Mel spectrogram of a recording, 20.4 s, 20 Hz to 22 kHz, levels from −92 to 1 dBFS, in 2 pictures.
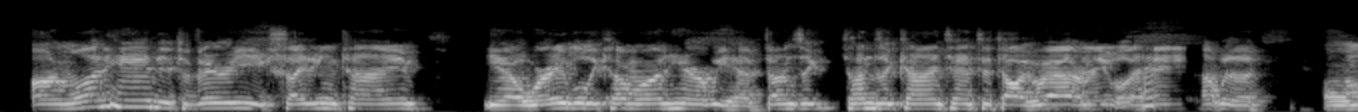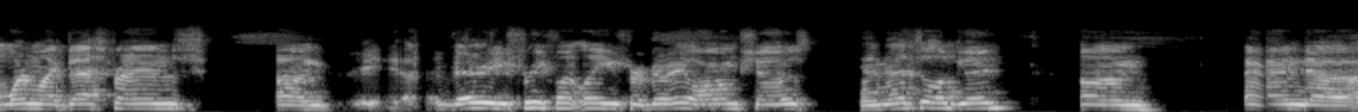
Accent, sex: American, male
